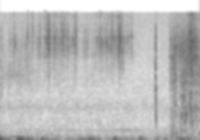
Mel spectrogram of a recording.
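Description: Faint rustling of a bag of granular soil acidifier being handled and dipped into by a gloved hand, with one sharp click about one and a half seconds in.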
